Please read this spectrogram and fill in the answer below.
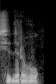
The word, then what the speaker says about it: сидорову: Ну, а по поводу «драть как сидорову козу», кстати, на самом деле действительно ударение идет на первый слог, хотя словарь подчеркивает, что возможно и смещение ударения.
